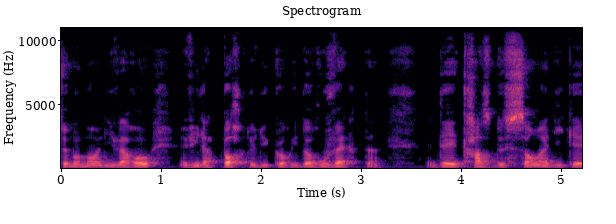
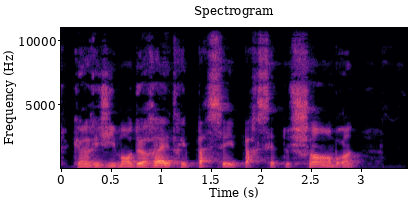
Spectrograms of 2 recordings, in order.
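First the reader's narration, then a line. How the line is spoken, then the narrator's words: Exclaimed. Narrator (French): s'écria Livaro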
